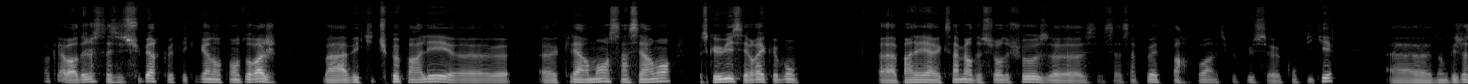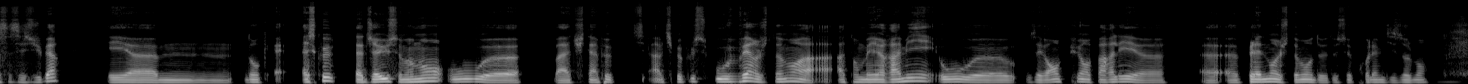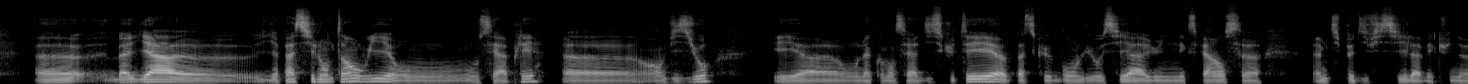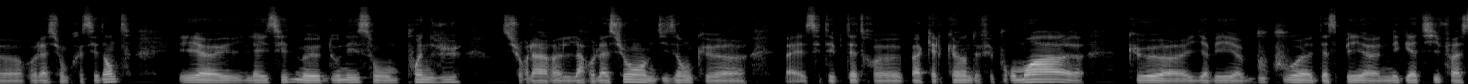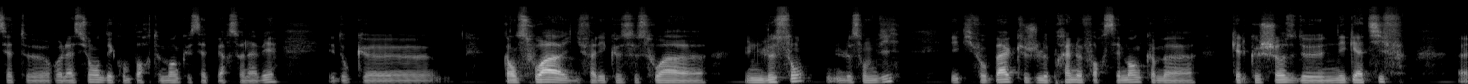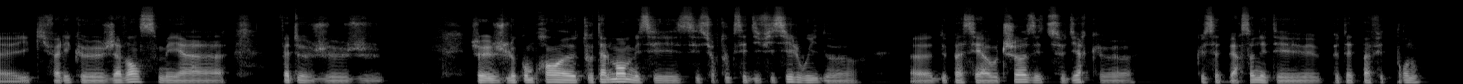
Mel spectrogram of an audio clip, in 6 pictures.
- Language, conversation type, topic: French, advice, Comment vivez-vous la solitude et l’isolement social depuis votre séparation ?
- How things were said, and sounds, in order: other background noise; drawn out: "hem"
